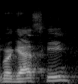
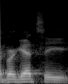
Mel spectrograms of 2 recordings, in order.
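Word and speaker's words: Bargatze: uncut with jay cutler nate burgawski yeah did i say it right yeah burgetsi yeah gatsy do you still get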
